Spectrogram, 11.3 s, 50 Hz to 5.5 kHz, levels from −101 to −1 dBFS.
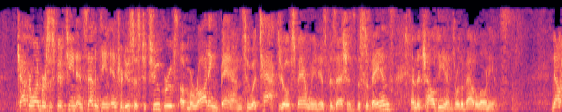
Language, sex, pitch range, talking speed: English, male, 145-195 Hz, 155 wpm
